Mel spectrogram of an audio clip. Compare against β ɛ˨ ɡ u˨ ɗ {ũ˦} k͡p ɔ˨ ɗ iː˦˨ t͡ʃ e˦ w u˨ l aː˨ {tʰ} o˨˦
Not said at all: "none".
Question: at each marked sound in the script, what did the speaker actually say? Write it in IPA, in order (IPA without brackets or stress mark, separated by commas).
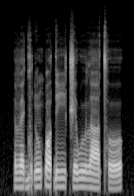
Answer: ũ˦, tʰ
